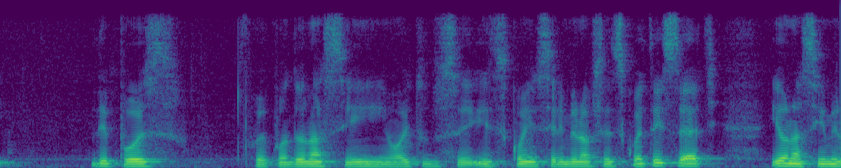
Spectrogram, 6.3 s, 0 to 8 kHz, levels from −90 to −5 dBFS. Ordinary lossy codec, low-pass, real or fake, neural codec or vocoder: none; 7.2 kHz; real; none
